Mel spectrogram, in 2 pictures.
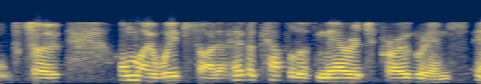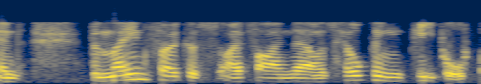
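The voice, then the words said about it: New Zealand accent. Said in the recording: “As you can probably tell from my accent, I'm from a different part of the world. I'm from New Zealand originally.”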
